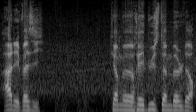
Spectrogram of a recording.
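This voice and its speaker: A man's voice: on the high side, steady tone, moderate pace, a little mellow, slight background noise. A young man co-hosting a live stream, giving playful commentary and teasing his partner. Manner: jokey, teasing, laughs often.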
